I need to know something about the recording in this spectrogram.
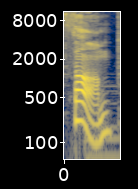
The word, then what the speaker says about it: Thom: We've got an interesting situation on our hands here with one of our listeners, Thom, spelled like Tom, but with an H in there.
